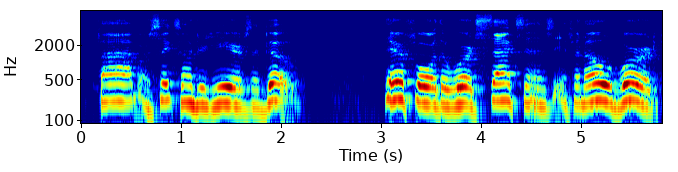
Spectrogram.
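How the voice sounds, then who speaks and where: A man with a high, gravelly voice reads a book aloud in a measured, careful way. He spells out some words letter by letter as he goes. His tone is dark and mellow. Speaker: reader of a theology text.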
